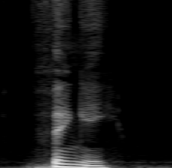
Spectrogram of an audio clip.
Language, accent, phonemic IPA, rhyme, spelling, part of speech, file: English, US, /ˈθɪŋi/, -ɪŋi, thingy, noun / pronoun / adjective, En-us-thingy.ogg
- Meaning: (noun) 1. A thing (used to refer to something vaguely or when one cannot recall or does not wish to mention its name) 2. A penis; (pronoun) A person whose name one cannot recall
